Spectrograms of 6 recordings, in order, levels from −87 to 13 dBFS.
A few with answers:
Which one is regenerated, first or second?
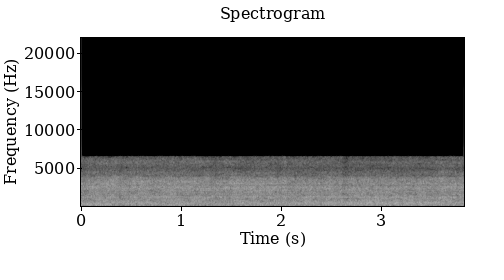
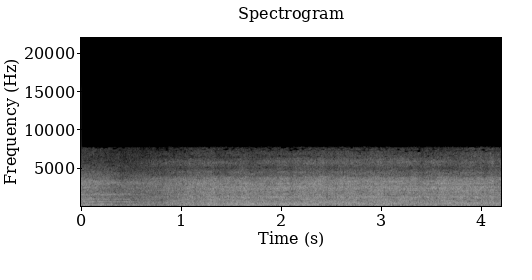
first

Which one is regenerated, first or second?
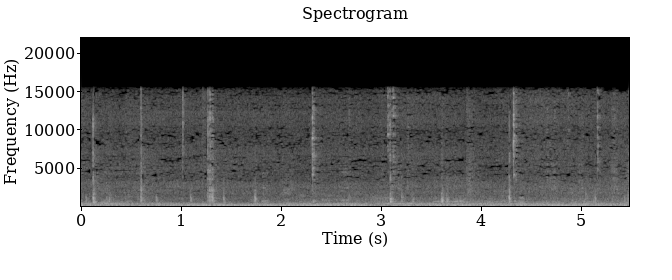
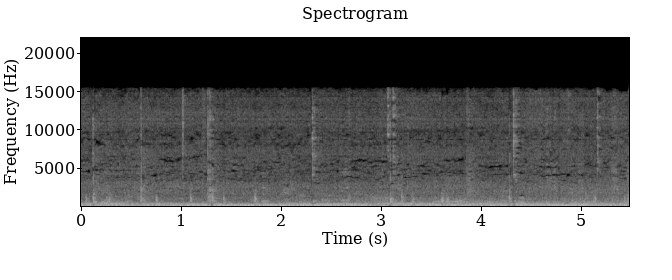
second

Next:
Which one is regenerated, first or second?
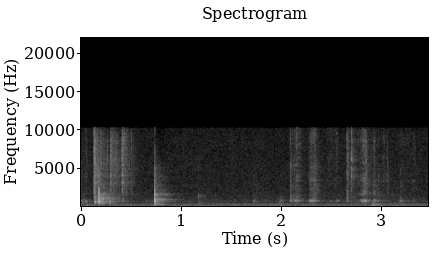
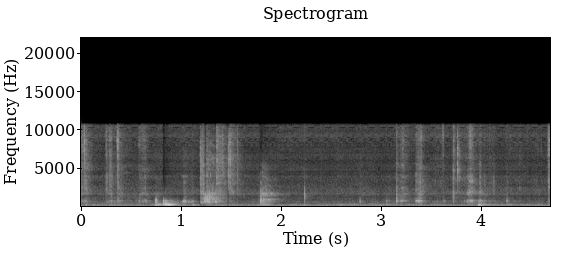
second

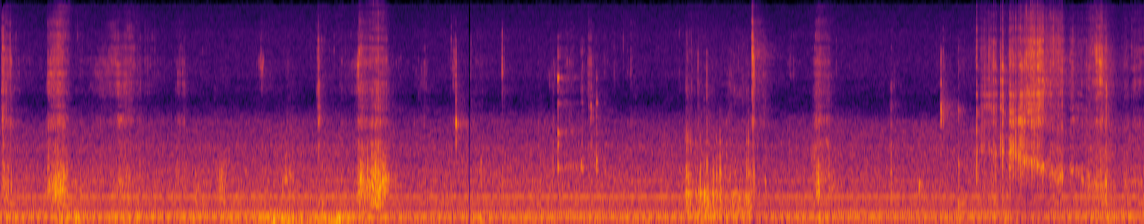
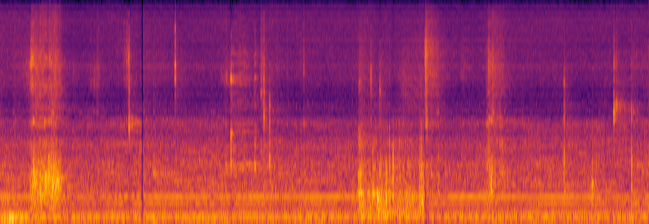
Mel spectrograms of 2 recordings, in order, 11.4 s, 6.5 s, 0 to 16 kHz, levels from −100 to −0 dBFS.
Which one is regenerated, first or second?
second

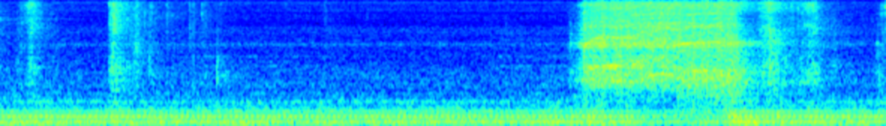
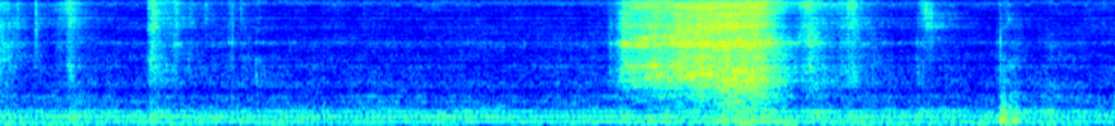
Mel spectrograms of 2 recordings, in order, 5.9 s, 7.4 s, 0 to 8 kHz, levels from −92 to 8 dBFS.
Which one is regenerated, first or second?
second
